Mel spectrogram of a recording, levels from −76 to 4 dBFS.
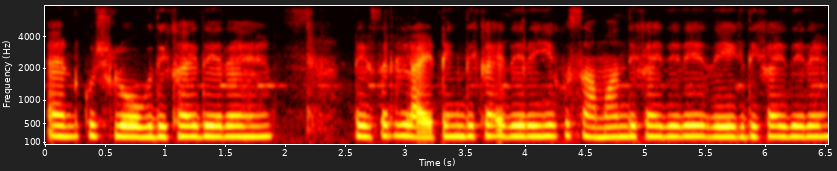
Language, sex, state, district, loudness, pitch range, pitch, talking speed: Hindi, female, Bihar, Vaishali, -15 LUFS, 225-230 Hz, 225 Hz, 230 wpm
